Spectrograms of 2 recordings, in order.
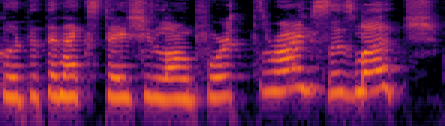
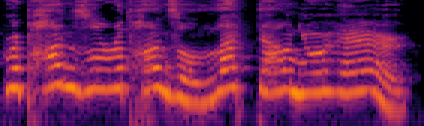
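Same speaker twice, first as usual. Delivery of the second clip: calling out; 7 semitones higher than usual. Acted. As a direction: call up to the tower. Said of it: "listened while she called out".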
